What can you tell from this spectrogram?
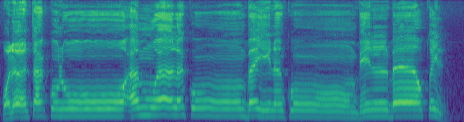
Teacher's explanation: Amwalakum yang ni hukum dia ikhfa syafawi, dengung. Wala taqulu amwalakum bil batil, 2 harakat.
